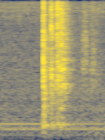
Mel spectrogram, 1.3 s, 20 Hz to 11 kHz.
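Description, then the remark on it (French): About 400 grams of hot, coloured squash, cooked for half an hour, scooped out of a pan into a blender: a brief scrape and clatter of a utensil against cookware, lasting under half a second, with no one talking. “On va venir la mettre dans le mixeur.”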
